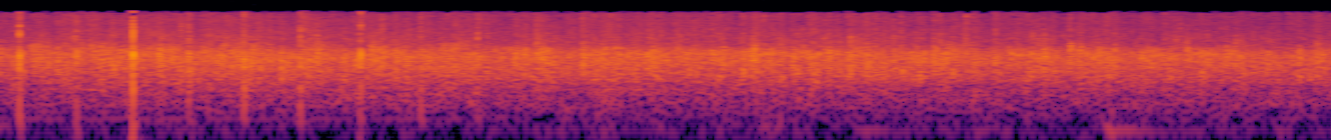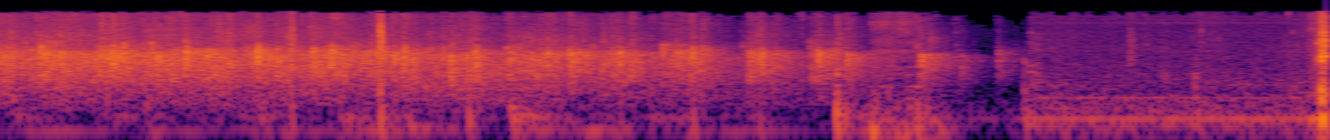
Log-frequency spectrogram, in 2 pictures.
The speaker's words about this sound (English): But for now, I will ask you to welcome Olivier Blanchard with a warm round of applause.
